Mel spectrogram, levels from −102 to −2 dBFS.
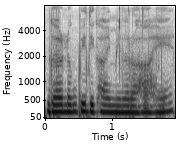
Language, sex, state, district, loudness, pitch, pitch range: Hindi, female, Arunachal Pradesh, Papum Pare, -13 LUFS, 190 Hz, 180-195 Hz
